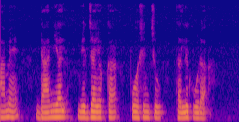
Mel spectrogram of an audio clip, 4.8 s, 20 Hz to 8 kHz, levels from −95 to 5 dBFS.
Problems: low volume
